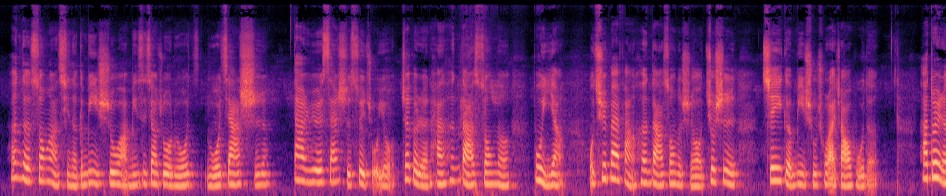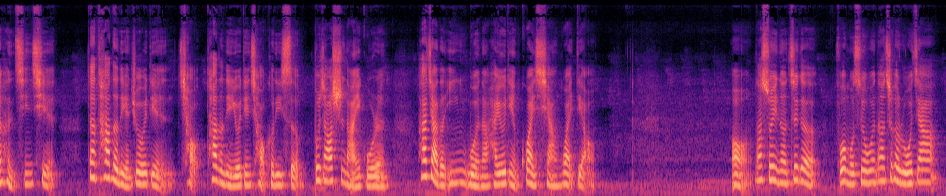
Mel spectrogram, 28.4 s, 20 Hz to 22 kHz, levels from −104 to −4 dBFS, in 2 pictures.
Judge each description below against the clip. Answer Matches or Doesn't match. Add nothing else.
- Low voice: Doesn't match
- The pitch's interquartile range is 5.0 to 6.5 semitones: Doesn't match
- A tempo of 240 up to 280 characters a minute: Matches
